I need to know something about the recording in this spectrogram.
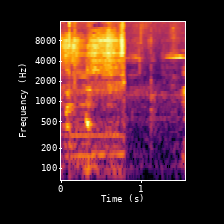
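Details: A very talkative Siberian Husky, talking to meerkats in the morning, gives a brief, tonal, whine-like vocalization with a warbling voice before falling quiet.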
